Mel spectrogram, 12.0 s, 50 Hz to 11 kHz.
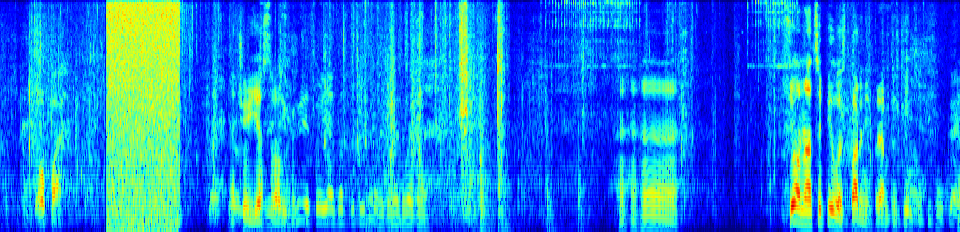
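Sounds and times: fishing tackle clicking and rattling: 6.8s - 8.0s, 9.4s - 10.0s.

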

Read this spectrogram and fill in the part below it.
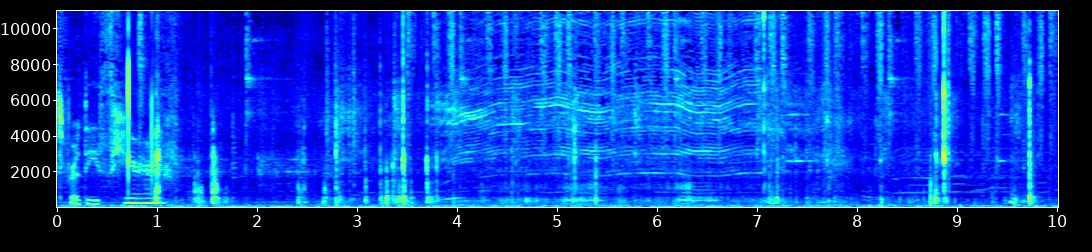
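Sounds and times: toy electric motor whirring: 2.7s - 10.0s.

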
